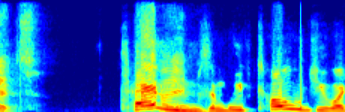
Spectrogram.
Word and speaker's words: Thames: Thames, and we've told you I don't know how many times.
